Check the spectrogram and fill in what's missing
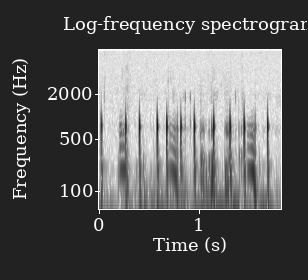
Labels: {"label": "biophony, knock croak", "recorder": "SoundTrap 300"}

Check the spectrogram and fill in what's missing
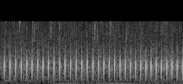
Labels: {"label": "biophony, rattle", "recorder": "SoundTrap 500"}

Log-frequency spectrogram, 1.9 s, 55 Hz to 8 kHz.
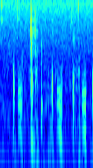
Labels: {"label": "biophony, knock croak", "recorder": "SoundTrap 300"}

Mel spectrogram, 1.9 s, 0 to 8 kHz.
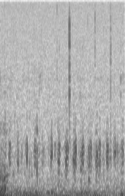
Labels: {"label": "biophony, knock croak", "recorder": "SoundTrap 300"}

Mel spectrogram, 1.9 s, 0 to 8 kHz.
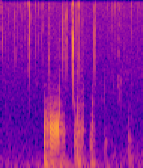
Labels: {"label": "biophony, low growl", "recorder": "SoundTrap 300"}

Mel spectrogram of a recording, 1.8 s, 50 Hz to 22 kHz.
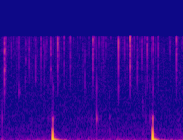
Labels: {"label": "biophony, double pulse", "recorder": "SoundTrap 300"}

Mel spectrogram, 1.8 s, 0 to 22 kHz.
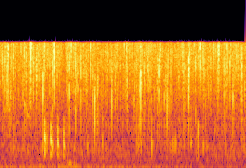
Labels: {"label": "biophony", "recorder": "SoundTrap 300"}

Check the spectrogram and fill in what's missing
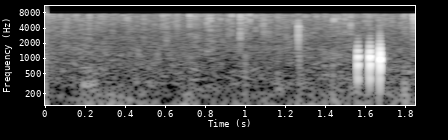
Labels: {"label": "biophony, damselfish", "recorder": "SoundTrap 500"}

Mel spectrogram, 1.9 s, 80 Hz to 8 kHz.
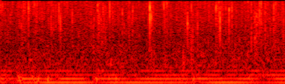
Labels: {"label": "biophony", "recorder": "SoundTrap 500"}
{"label": "biophony, midshipman", "recorder": "SoundTrap 500"}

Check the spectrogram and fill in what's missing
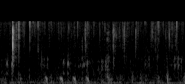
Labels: {"label": "biophony", "recorder": "SoundTrap 300"}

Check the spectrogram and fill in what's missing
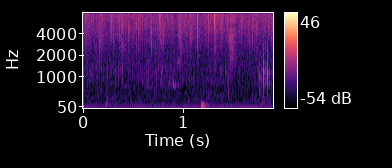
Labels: {"label": "biophony, damselfish", "recorder": "SoundTrap 500"}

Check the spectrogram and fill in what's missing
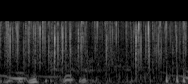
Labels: {"label": "biophony, cascading saw", "recorder": "SoundTrap 600 or HydroMoth"}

